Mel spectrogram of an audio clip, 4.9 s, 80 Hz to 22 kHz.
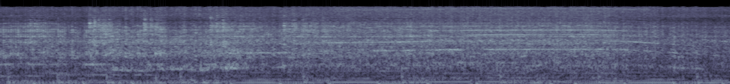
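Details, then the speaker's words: Restored vintage Tamiya Grasshopper RC car with a 21-turn motor and 18-tooth pinion: a high motor whine with rapid, uneven clicking, loud when driving forward but fine in reverse. Gears look undamaged, so pinion-to-spur mesh is suspected. "if we go forward you'll be able to hear how loud it is the clicking noise yes it seems to be fine in Reverse but when you're going forward"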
